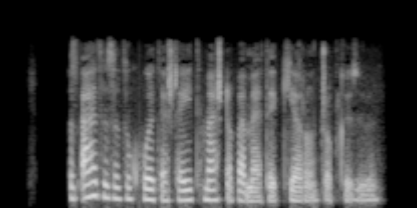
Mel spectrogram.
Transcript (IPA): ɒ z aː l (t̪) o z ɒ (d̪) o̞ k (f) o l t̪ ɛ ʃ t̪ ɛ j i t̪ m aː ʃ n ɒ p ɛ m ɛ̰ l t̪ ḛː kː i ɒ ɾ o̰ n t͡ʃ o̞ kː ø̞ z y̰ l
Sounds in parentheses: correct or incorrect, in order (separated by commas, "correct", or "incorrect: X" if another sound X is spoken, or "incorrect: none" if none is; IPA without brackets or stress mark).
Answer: incorrect: d̪, incorrect: t̪, incorrect: h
